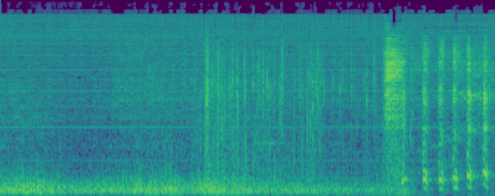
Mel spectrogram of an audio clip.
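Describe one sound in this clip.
Flames roar as a newspaper burns.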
